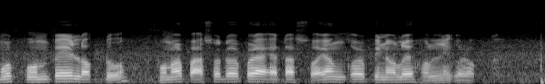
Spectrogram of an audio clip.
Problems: constant background noise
